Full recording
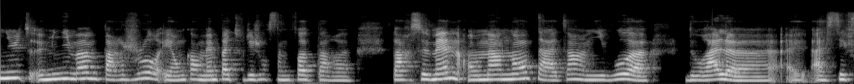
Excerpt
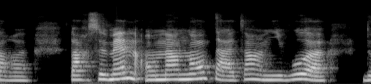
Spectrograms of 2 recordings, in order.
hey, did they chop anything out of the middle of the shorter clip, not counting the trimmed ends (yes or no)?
no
